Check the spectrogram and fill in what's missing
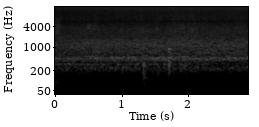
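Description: Honey bees buzz steadily at a hive being switched to a new box, a soft, even drone with a couple of faint knocks in the middle.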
